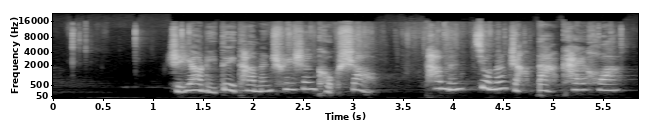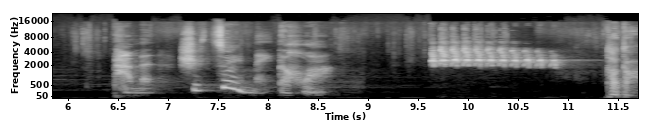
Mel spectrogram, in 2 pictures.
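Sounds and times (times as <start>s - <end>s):
speech: 1.2s - 5.8s, 6.5s - 8.6s, 11.4s - 11.6s
robin calling: 9.6s - 11.5s.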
